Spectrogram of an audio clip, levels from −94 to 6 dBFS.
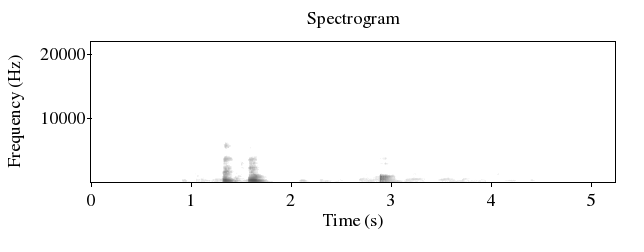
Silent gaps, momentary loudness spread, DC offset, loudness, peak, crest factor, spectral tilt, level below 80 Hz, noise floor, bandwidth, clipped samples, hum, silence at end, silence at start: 1.97-2.02 s; 15 LU; under 0.1%; -43 LUFS; -22 dBFS; 28 dB; -7 dB/octave; -82 dBFS; under -90 dBFS; 3.9 kHz; under 0.1%; none; 2.3 s; 1.3 s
